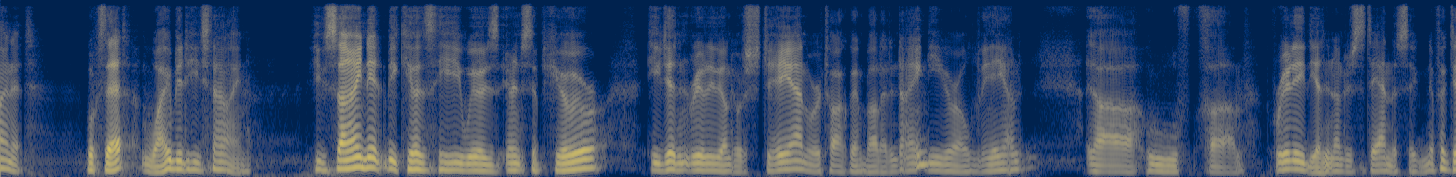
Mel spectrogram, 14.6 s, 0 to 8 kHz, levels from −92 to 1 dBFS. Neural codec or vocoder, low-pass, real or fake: codec, 16 kHz in and 24 kHz out, 0.4 kbps, LongCat-Audio-Codec, four codebook decoder; 7.2 kHz; fake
